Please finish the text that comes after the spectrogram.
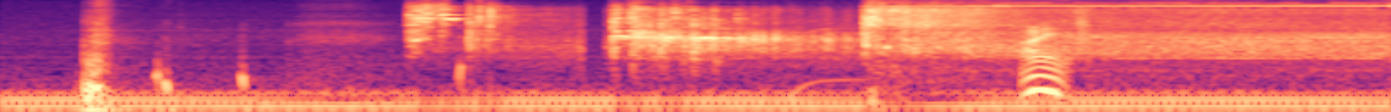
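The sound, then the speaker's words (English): A fragmentation grenade sound effect: a sharp crack and a few metallic clinks, then rough noise bursts building to a loud, sustained blast with hissing roar and a high ringing tone. “That was a fragmentation grenade.”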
